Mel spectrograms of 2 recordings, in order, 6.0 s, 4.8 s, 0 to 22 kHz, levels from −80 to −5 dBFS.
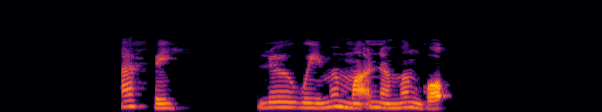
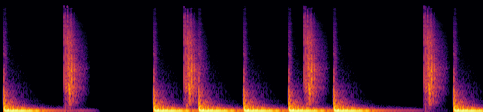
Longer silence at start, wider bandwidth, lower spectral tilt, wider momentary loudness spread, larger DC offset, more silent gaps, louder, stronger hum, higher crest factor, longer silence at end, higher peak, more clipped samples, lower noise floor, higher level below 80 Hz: first, 1.2 s vs 0.05 s; second, 5.6 kHz vs 13 kHz; first, -9.5 dB/octave vs -6 dB/octave; about the same, 10 LU vs 10 LU; neither; first, 1.91-2.57 s vs 1.02-1.52 s; second, -25 LUFS vs -18 LUFS; neither; first, 22 dB vs 14 dB; first, 1.55 s vs 0 s; second, -6 dBFS vs -2 dBFS; neither; first, under -90 dBFS vs -38 dBFS; second, -76 dBFS vs -14 dBFS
